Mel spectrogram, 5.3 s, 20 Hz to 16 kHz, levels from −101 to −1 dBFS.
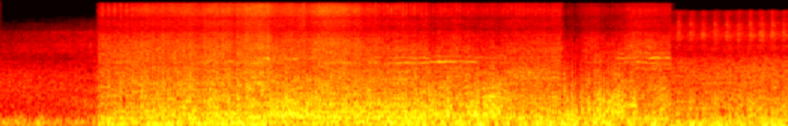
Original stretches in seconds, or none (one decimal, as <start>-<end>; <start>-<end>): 0.0-0.9; 2.5-5.3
